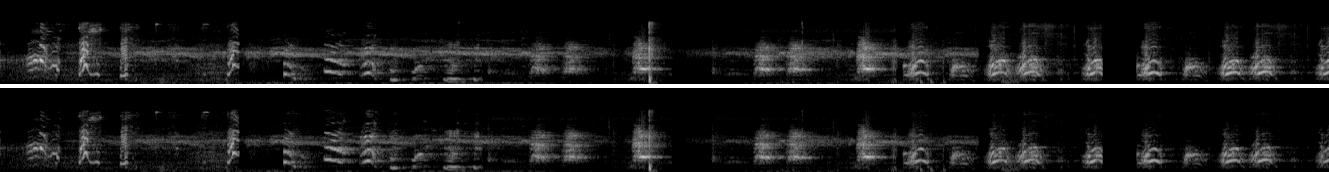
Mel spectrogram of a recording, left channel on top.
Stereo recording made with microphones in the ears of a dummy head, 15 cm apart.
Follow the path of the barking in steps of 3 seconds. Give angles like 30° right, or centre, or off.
centre, 30° right, centre, 40° left, 70° left.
